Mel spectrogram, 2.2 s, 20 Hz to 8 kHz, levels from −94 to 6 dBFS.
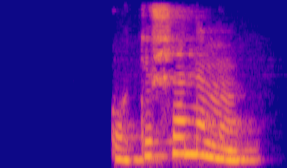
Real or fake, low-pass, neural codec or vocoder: real; 7.2 kHz; none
